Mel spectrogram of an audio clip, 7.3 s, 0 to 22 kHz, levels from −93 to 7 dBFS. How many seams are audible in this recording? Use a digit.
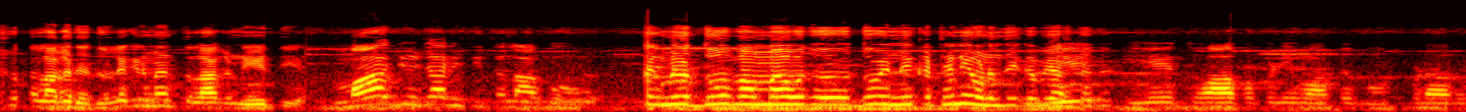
2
